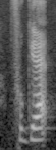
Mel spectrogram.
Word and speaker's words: forget: Okay, as in forget. What do you hear? Do you say forget or forget? As you see, no R in British English. Okay, so say forget. So the O turns into schwa because for is not a stressed syllable.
